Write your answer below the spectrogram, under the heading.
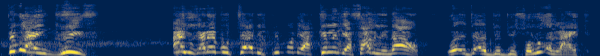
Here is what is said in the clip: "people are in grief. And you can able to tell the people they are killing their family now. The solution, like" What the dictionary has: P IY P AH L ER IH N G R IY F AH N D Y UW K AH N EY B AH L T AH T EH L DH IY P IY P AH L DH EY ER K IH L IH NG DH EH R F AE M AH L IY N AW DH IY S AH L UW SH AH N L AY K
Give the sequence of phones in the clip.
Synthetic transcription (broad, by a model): P IY P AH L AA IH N G R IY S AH Y UW K AH N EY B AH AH T EH L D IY P IY P AH L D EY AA K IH L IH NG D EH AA F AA M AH L IY N AW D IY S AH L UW AH L AY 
